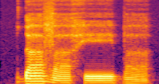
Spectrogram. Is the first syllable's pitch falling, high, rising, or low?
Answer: high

